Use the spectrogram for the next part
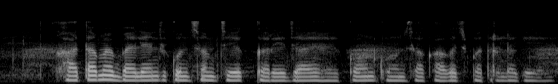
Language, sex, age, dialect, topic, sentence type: Magahi, female, 36-40, Northeastern/Surjapuri, banking, question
